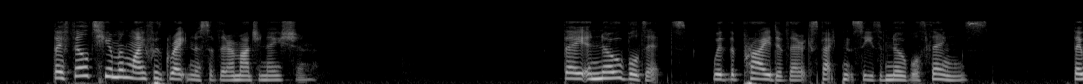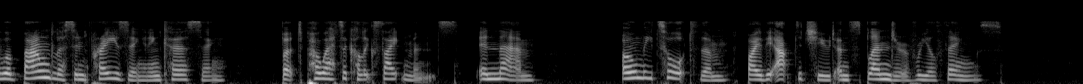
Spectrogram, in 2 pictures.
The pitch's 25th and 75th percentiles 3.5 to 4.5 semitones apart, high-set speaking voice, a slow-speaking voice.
Yes: average, 4.2 semitones; high, 230 Hz; slow, 125 wpm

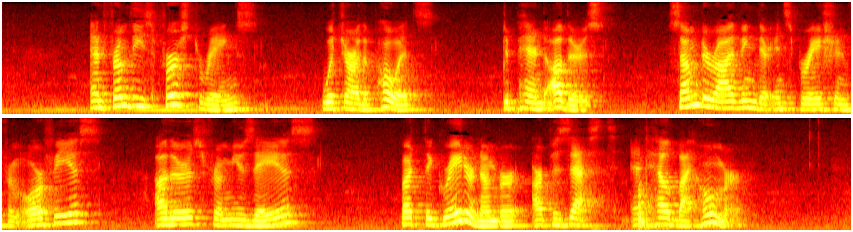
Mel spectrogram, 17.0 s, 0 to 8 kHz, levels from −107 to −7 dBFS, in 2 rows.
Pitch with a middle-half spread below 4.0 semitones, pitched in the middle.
No: average, 5.0 semitones; medium, 155 Hz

